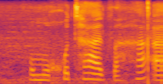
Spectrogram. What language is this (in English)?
Southern Sotho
